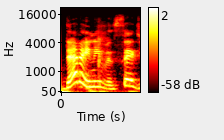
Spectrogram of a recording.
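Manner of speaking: ordinary delivery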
